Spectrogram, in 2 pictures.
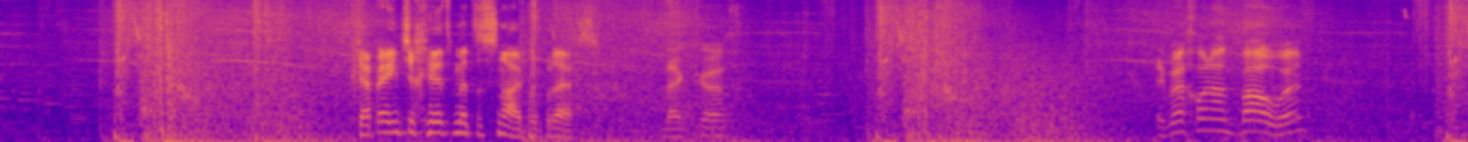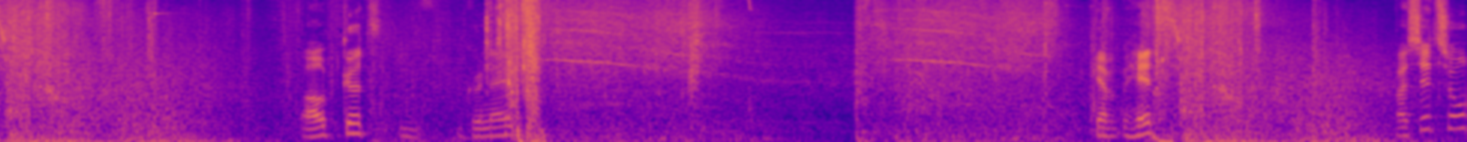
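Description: Game gunfire and explosions burst repeatedly.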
